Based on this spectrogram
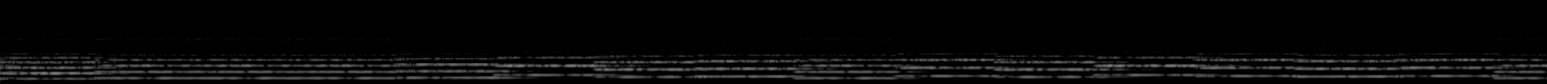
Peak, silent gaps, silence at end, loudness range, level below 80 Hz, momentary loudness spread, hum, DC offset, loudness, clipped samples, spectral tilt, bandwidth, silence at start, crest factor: -34 dBFS; none; 0 s; 2 LU; under -90 dBFS; 4 LU; none; under 0.1%; -47 LUFS; under 0.1%; -3.5 dB/octave; 10.5 kHz; 0 s; 12 dB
